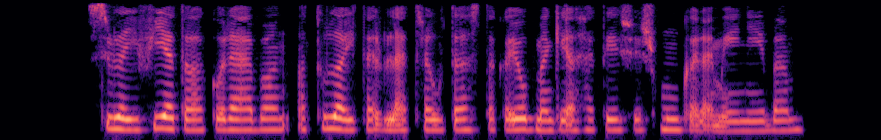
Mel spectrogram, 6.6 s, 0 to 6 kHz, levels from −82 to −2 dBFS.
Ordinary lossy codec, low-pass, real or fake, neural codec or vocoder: AAC, 48 kbps; 5.4 kHz; real; none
